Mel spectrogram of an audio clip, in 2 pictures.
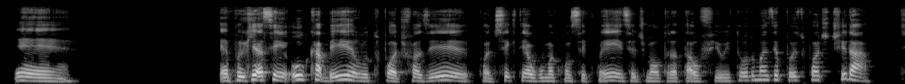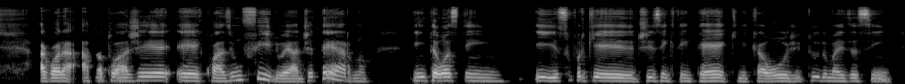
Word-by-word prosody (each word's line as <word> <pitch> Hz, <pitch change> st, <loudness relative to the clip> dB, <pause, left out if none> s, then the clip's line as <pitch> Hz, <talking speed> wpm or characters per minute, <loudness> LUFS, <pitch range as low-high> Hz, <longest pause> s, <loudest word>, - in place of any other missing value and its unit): É. 155 Hz, -5 st, +1 dB, 1.4 s
É 165 Hz, -, +4 dB
porque 185 Hz, +3 st, +5 dB
assim, 190 Hz, 0 st, +7 dB
o 220 Hz, -, +6 dB
cabelo, 185 Hz, -4 st, +3 dB
tu -, -, -19 dB
pode 140 Hz, -, +1 dB
fazer, 170 Hz, +1 st, 0 dB
pode 130 Hz, -, -1 dB
ser 185 Hz, -, +3 dB
que 180 Hz, -, -14 dB
tenha 175 Hz, -, 0 dB
alguma 160 Hz, 0 st, -3 dB
consequência 160 Hz, +2 st, 0 dB
de -, -, -11 dB
maltratar 145 Hz, 0 st, -2 dB
o -, -, -6 dB
fio 155 Hz, +2 st, -6 dB
e 150 Hz, -, -7 dB
tudo. 185 Hz, +5 st, -5 dB
Mas 210 Hz, 0 st, -2 dB
depois 210 Hz, -3 st, -3 dB
tu -, -, -16 dB
pode 205 Hz, 0 st, -2 dB
tirar, 200 Hz, -, 0 dB, 0.7 s
agora 155 Hz, 0 st, +2 dB
a -, -, -3 dB
tatuagem 180 Hz, +3 st, -3 dB, 0.3 s
é 170 Hz, -1 st, +1 dB
quase 160 Hz, +2 st, -3 dB
um 205 Hz, -, -5 dB
filho, 210 Hz, -, -1 dB
é 140 Hz, -, +1 dB
ad 135 Hz, -, -4 dB
eternum. 175 Hz, -5 st, -3 dB, 0.5 s
Então 175 Hz, 0 st, +2 dB
assim, 160 Hz, -4 st, -1 dB, 0.3 s
isso, 165 Hz, +2 st, +3 dB
porque 160 Hz, -6 st, -1 dB
dizem 165 Hz, +3 st, 0 dB
que 140 Hz, -, -15 dB
tem 150 Hz, -1 st, -8 dB
técnica 145 Hz, -1 st, -3 dB
hoje 145 Hz, +1 st, -2 dB
e -, -, -13 dB
tudo 175 Hz, -2 st, -7 dB
mas 150 Hz, -1 st, -5 dB
assim 140 Hz, -, +3 dB
160 Hz, 160 wpm, -24 LUFS, 150-180 Hz, 1.4 s, assim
